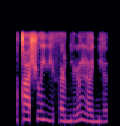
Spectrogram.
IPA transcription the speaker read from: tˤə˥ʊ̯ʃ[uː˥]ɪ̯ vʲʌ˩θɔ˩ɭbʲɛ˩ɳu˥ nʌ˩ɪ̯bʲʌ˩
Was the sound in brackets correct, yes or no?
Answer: no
